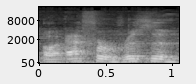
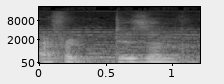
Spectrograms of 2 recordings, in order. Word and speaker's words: Aphorism: Aphorism, not Aphrodism. God damn, where'd the D come from?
